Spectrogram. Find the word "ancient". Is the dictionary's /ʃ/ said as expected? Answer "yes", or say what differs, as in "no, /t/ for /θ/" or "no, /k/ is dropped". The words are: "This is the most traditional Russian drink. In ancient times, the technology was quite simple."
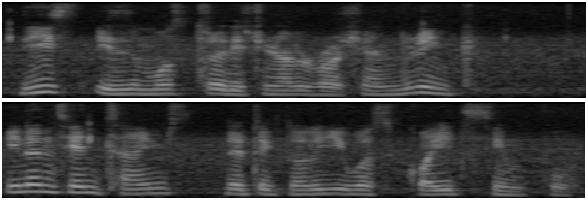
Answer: no, /s/ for /ʃ/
